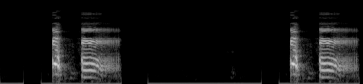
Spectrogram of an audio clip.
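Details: Two tokay gecko calls, each a brief sharp syllable running into a longer harsh, descending second note, separated by a quiet gap of about two seconds.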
